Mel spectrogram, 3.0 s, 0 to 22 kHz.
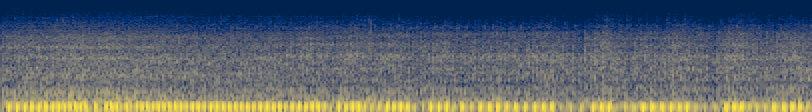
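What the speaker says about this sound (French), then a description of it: "On va la démarrer, vous allez écouter un peu le moteur" A CF Moto 675 SR-R motorcycle engine runs at a steady, low, rumbling idle after starting, close and loud, with no voices.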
